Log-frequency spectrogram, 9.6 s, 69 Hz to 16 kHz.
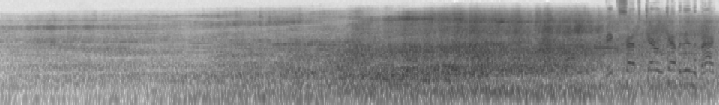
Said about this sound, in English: Lufthansa flight 2302 arriving from Munich, A319.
